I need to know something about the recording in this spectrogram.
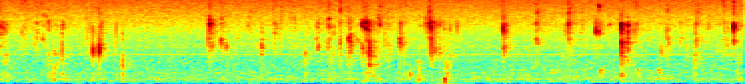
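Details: Wet food being eaten by Aeppi, a young Korean Shorthair cat adopted in November: moist smacks and crunchy bites arrive irregularly, several per second, with an occasional louder chomp.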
